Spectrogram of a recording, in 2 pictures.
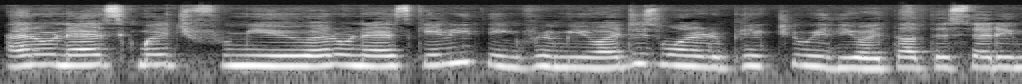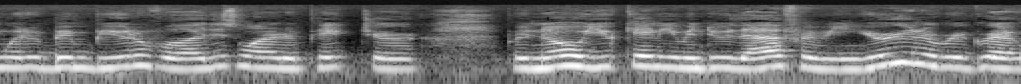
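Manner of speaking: mock hurt pouting plea; whiny bratty self. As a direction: replay your own bratty whining at your son. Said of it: "I acted like a brat".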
